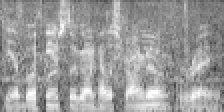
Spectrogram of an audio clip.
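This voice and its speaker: A man streaming a video game, chatting casually with his viewers and joking around, with bursts of mock excitement. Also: deep voice, normal speed, background noise. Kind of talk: casual live-stream chat while gaming. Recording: game music playing underneath.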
